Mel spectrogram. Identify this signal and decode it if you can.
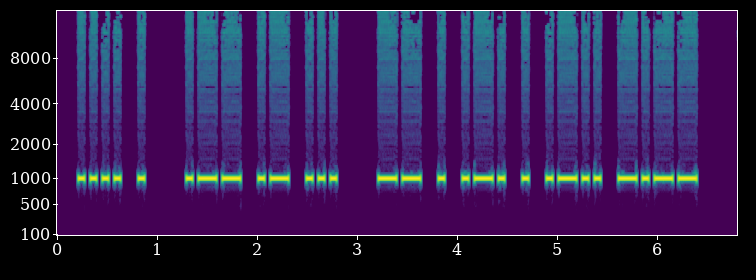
Morse code, heard as a keyed tone, about 20 wpm, 1000 Hz. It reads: HE WAS MERELY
